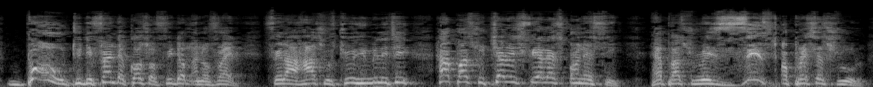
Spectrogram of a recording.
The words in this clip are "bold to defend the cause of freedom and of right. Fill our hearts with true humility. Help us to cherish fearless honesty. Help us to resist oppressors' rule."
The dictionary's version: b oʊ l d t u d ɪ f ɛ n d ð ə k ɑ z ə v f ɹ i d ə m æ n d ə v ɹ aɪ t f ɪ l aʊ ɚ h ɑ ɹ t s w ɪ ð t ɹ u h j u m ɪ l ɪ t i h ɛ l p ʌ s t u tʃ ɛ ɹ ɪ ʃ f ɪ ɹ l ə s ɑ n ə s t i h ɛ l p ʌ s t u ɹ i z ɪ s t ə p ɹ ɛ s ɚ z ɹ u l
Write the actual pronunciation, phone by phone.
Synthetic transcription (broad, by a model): b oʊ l t u d ɪ f ɛ n d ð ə k ɑ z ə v f ɹ i d ə m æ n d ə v ɹ aɪ t f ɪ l aʊ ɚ h ɑ t s w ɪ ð t ɹ u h j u m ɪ l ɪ t i h ɛ l p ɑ s t u tʃ ɛ ɹ ɪ ʃ f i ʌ l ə s ɑ n ə s t i h ɛ l p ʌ s t u ɹ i z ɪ s t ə p ɹ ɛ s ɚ s ɹ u l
